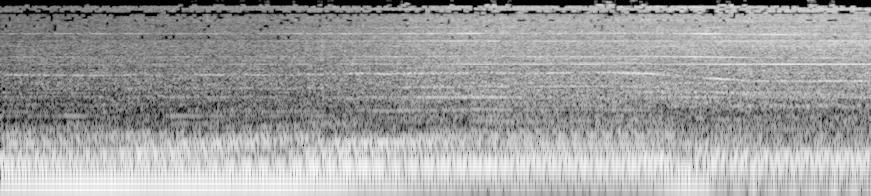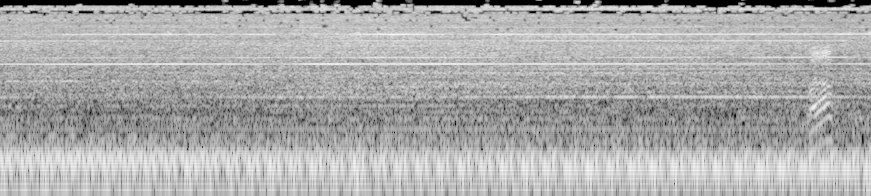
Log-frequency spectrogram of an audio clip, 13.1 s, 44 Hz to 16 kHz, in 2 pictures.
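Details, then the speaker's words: Mercedes-Benz W210 E55 AMG with 200K miles, idling after replacing the idler pulley; a steady, even engine hum with no whine or chirp from the belt drive, suggesting the whining noise was the idler pulley. "I'm happy to report it sounds like I think it fixed it so it was just that idler pulley all along"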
